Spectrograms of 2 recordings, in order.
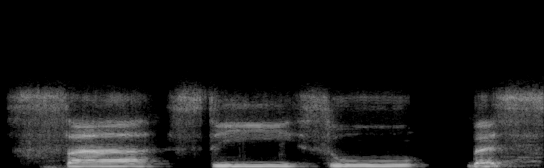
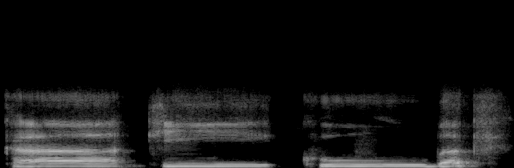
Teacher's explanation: Jadi terbagi menjadi dua, yaitu yang pertama hamas, yang kedua adalah jahr. Jadi hamas itu yang mana ketika kita membacanya itu seperti ada bisik-bisik gitu. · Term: sifat hamas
